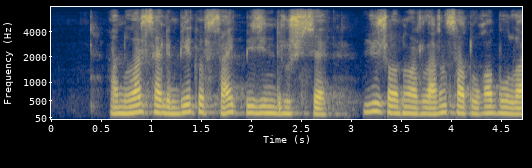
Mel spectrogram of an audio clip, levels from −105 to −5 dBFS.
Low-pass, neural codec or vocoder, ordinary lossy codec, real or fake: 7.2 kHz; vocoder, 22.05 kHz, 80 mel bands, HiFi-GAN; none; fake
